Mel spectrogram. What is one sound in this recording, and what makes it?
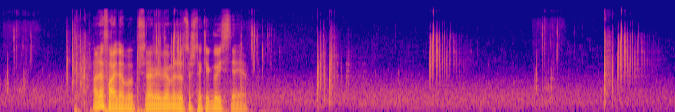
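Dice rattle and clatter into a wooden bowl.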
